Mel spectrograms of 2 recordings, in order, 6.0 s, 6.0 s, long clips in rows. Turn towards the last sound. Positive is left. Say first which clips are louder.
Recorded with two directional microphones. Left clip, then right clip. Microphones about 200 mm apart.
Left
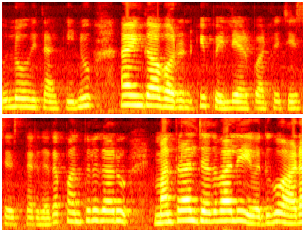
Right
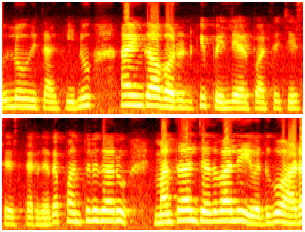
# right 4 dB
turn(degrees=-5)  # may be behind; listen again after turning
